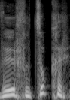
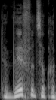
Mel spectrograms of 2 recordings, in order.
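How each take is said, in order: First: The stress is on Zucker. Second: The stress is on Würfel.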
